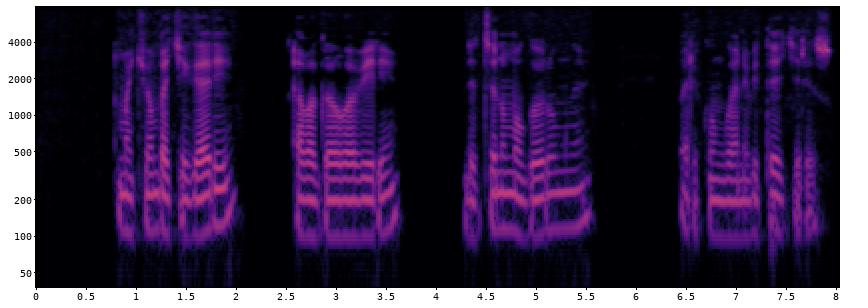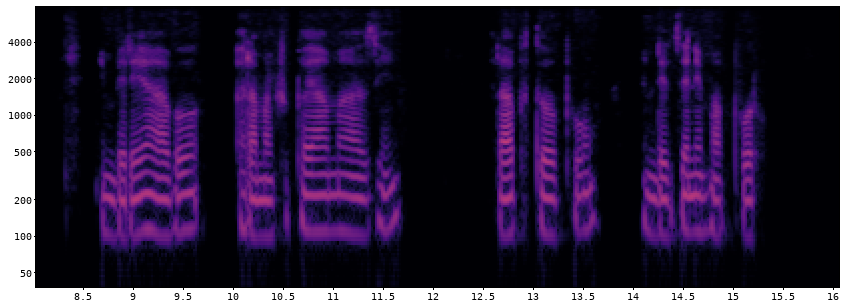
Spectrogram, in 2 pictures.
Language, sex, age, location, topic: Kinyarwanda, male, 18-24, Nyagatare, finance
